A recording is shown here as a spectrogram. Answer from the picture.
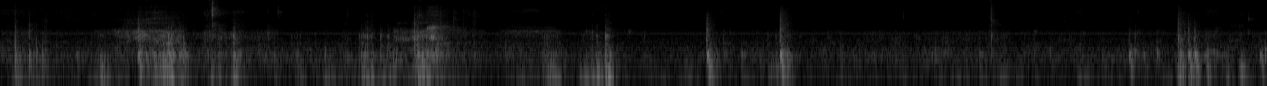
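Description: Close-up chewing and mouth sounds of eating mincemeat pie, with scattered sharp clicks of a metal fork against the foil pie tin.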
